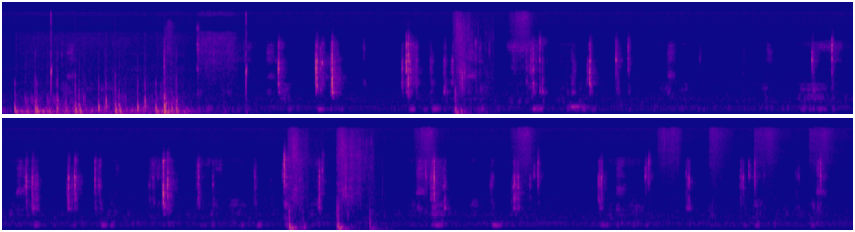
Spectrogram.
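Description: Blocks are broken and placed with short, soft thuds and crunches, over and over.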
